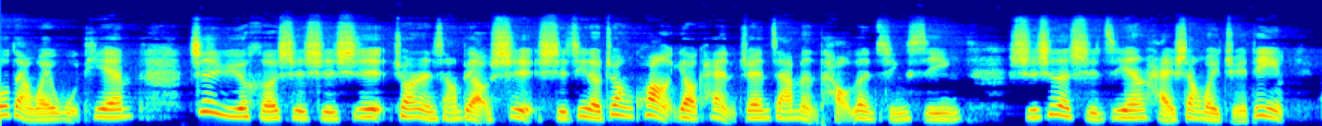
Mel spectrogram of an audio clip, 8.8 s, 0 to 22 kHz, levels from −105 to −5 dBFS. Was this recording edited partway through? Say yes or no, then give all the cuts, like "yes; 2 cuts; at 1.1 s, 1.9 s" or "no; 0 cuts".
no; 0 cuts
